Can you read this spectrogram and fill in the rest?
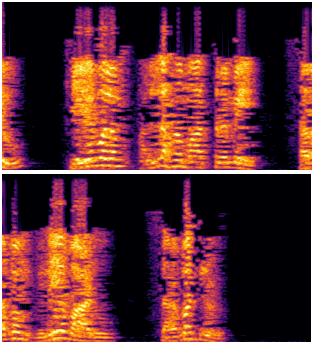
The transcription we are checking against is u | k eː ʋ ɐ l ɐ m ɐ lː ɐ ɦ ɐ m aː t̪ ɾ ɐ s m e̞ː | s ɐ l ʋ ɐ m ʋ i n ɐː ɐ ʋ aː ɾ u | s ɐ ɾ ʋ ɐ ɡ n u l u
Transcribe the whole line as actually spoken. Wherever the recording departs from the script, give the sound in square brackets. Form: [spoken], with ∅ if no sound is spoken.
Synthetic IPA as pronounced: u | k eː ʋ ɐ l ɐ m ɐ lː ɐ ɦ ɐ m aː t̪ ɾ ɐ [∅] m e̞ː | s ɐ [ɾ] ʋ ɐ m ʋ i n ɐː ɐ ʋ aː [ɽ] u | s ɐ ɾ ʋ ɐ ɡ n u [ɽ] u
